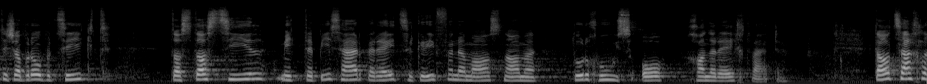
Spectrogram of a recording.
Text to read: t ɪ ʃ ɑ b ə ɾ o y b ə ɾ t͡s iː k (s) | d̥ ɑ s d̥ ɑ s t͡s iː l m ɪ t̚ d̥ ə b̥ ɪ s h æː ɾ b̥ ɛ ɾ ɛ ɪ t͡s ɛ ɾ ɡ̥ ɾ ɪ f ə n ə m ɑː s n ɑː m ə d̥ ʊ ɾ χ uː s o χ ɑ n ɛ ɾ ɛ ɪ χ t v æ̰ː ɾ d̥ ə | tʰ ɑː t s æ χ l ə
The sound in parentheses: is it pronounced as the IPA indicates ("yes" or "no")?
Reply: no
